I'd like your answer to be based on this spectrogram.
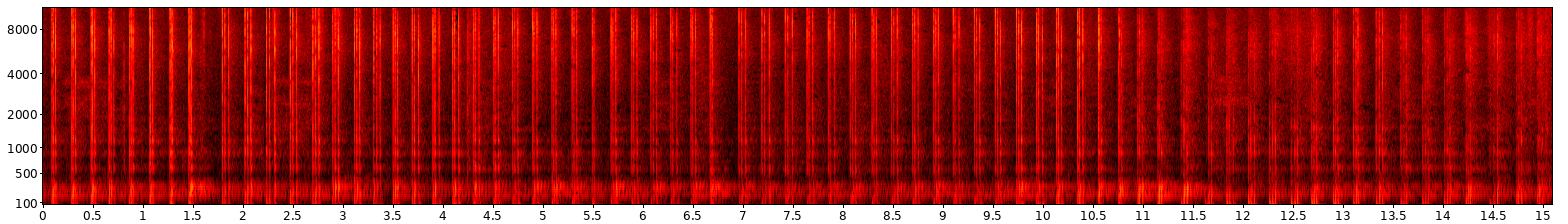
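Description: A dark leather or leatherette-covered solid book, held in one hand, is tapped and scratched on its cover and edges by the other hand's fingertips and nails. Around seventy quick, dull, low knocks with very short decay follow in a fast, uneven rhythm, carrying a faint hollow tone near 300 Hz and soft scratchy texture between the taps.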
